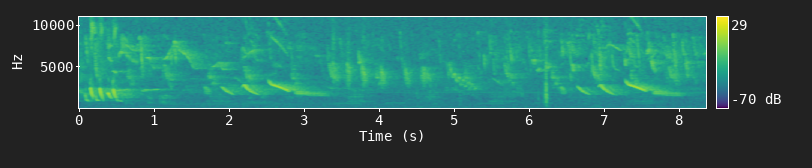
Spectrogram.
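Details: Thrush-like wren song in natural ambient surroundings: loud, rich phrases of slurred, descending whistles, repeated in bursts with short pauses, some higher overlapping notes, over a low steady background hum.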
